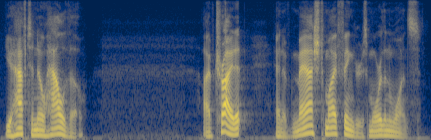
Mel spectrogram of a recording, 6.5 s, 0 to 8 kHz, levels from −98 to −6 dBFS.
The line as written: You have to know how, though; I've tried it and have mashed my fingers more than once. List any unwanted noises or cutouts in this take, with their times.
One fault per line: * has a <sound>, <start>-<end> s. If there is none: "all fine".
all fine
